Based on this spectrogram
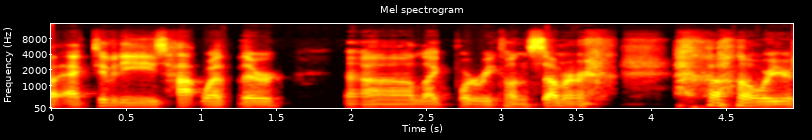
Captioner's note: chuckles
